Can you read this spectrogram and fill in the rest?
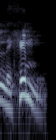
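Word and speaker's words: לֶחֶם: Entonces, esta palabra pan viene del hebreo 3899, más o menos se pronuncia lejem.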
